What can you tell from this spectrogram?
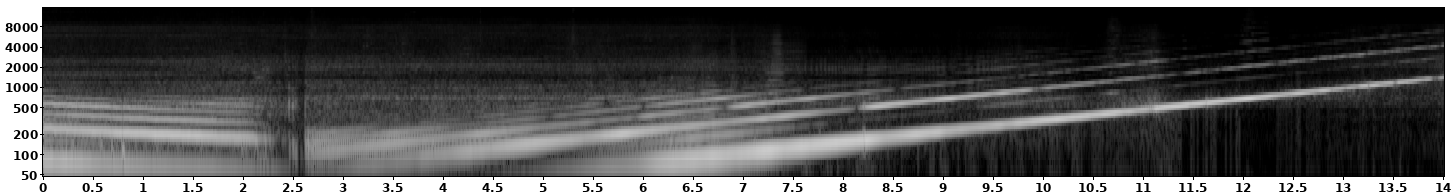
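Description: Test-tone frequency sweep played from cassette through a Sharp GF-575 boombox's speaker: a tone with strong overtones glides down to a deep low about two and a half seconds in, then glides steadily up from deep bass to a high whine.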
